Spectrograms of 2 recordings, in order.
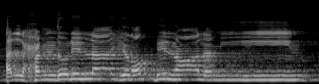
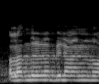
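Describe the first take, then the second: First: It is said slowly, then stops for a breath. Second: It is rushed straight on without any pause. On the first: This is how the Prophet recited. The speaker calls it right. "ওয়া ওয়াকাফা থামতেন, ওয়া নাফাসা নিঃশ্বাস নিতেন" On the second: This is how people commonly recite today. The speaker calls it wrong. "আমরা এক নিঃশ্বাসে সাত আয়াত।"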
